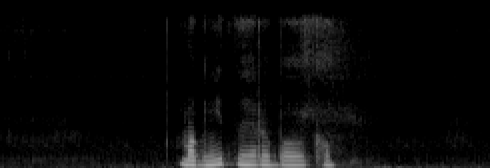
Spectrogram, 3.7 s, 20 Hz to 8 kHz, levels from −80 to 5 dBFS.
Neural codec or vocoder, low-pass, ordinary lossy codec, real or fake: codec, 16 kHz, 0.9 kbps, LongCat-Audio-Codec; 7.2 kHz; Opus, 64 kbps; fake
